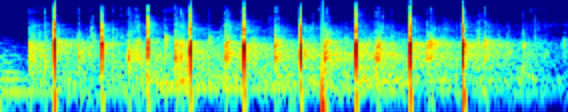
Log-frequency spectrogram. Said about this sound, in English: We don't applaud because we're fans of the worship team, and we don't applaud because we're trying to blow up their heads. Our applause is simply gratitude.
